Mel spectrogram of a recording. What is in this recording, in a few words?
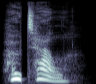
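"hotel", British English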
